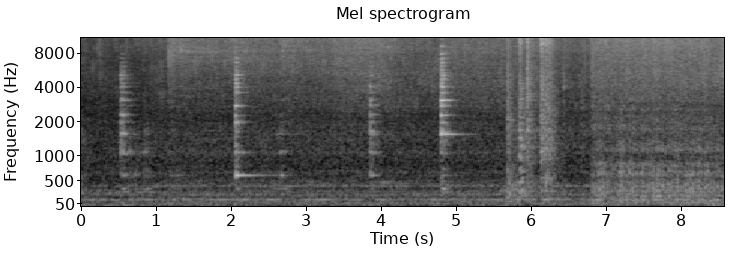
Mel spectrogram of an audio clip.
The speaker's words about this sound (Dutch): Ja, mooi pruttelen, hè? ja, dan moet je wel een beetje vuur onder zetten, anders wordt het niet wat.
